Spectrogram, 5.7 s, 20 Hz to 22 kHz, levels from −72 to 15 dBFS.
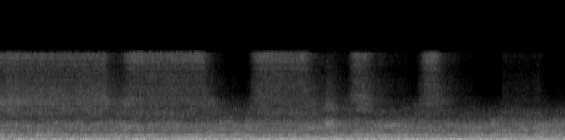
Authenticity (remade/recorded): recorded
